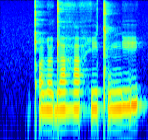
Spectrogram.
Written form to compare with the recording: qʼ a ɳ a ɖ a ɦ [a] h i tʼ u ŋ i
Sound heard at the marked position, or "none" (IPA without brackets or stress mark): a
